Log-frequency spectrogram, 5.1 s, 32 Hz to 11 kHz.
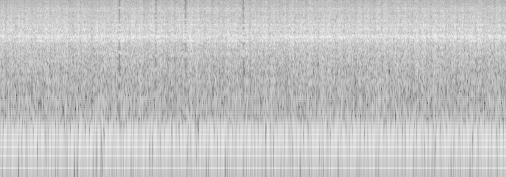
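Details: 2001 Dodge Dakota 4x4 4.7L after power steering pump replacement and bleeding of air from the system: smooth, even idle with a steady low hum and no pump whine or groan; normal idle.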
